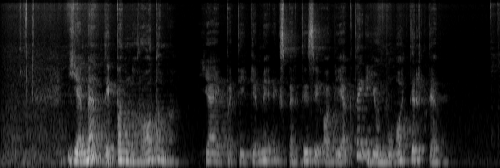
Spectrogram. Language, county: Lithuanian, Kaunas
